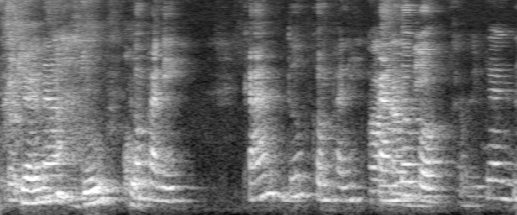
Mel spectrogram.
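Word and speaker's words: Candoco: It's Can-do company. Can-do company. Candy. Kandoko. Candy. No, Kandoko. Se escribe Can-do.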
